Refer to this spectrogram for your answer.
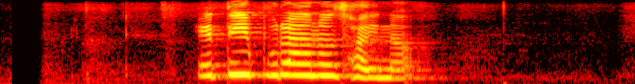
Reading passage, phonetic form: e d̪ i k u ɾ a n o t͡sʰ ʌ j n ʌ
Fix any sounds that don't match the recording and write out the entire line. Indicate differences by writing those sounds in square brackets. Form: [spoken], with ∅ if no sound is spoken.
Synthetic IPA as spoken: e [t̪] i [p] u ɾ a n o t͡sʰ ʌ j n ʌ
